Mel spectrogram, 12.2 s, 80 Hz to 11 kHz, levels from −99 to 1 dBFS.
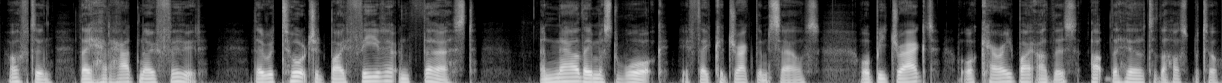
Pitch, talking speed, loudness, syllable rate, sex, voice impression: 105 Hz, 175 wpm, -21 LUFS, 4.9 syllables/s, male, masculine, adult-like, relaxed, slightly weak, slightly soft, raspy, cool, intellectual, mature, friendly, reassuring, wild, kind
